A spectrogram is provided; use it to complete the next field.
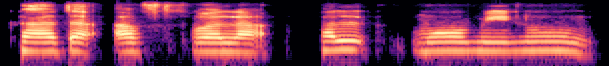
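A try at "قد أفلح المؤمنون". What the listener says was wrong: మోమినూన్, నూన్ శబ్దం చక్కగా వినబడాలి. నూన్ చివర్లో శబ్దం వినపడట్ల, మోమినూ వరకు వినపడుతుంది. మోమినూన్ న్ చివర్లో రావాలి.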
